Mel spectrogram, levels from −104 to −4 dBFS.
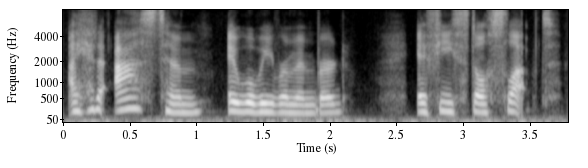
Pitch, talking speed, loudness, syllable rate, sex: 195 Hz, 190 wpm, -23 LUFS, 5.3 syllables/s, female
